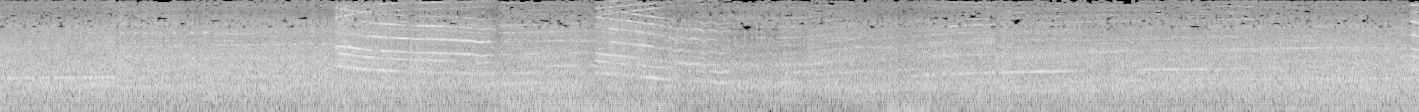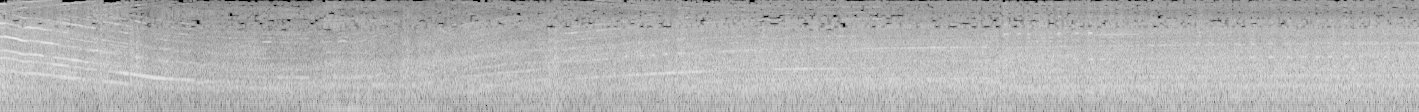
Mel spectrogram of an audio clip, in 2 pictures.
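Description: A race car engine roars loudly, revving high and dropping sharply as gears shift for braking.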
